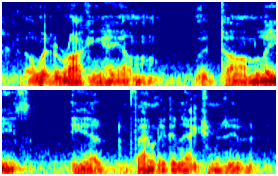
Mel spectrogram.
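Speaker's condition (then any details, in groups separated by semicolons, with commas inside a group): Parkinson's disease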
